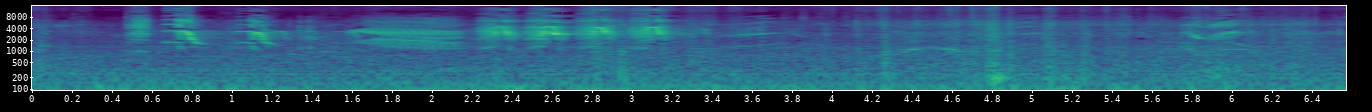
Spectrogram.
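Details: Common myna song: a loud burst of rapid chattering, squawky and creaky notes, then softer scattered whistles and a rising squeal near the end.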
